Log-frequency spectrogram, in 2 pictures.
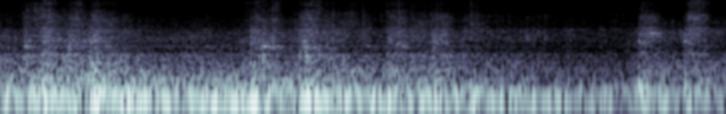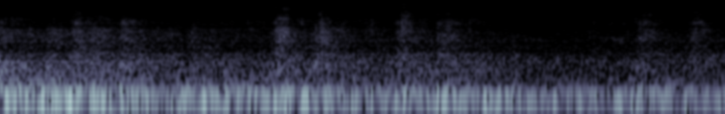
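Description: Train passing, its wheels clacking over rail joints at irregular intervals, the heavy rumble fading steadily as it moves away.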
